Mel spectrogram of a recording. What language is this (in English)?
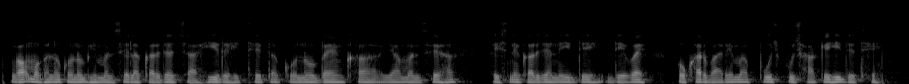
Chhattisgarhi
